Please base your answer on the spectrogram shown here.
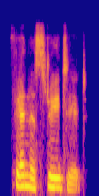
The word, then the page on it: fenestrated: Indian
